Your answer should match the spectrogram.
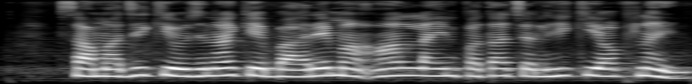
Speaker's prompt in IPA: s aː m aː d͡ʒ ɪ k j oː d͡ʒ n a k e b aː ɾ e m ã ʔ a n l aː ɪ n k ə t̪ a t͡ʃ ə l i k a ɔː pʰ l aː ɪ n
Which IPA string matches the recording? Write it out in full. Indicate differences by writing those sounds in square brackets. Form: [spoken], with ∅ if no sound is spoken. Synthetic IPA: s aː m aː d͡ʒ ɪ k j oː d͡ʒ n a k e b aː ɾ e m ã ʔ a n l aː ɪ n [p] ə t̪ a t͡ʃ ə l i k [i] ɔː pʰ l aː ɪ n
